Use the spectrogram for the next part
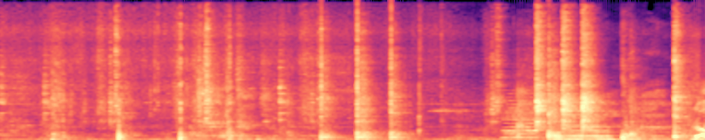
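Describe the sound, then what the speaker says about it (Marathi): Coriander goes into a kadai during Mumbai-style vada pav cooking, followed by repeated scraping stirs of a utensil against the pan over a faint sizzle, with brief clattering and a rising hiss near the end. "आता आपण कोथिंबीर कढईमध्ये टाकणार."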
